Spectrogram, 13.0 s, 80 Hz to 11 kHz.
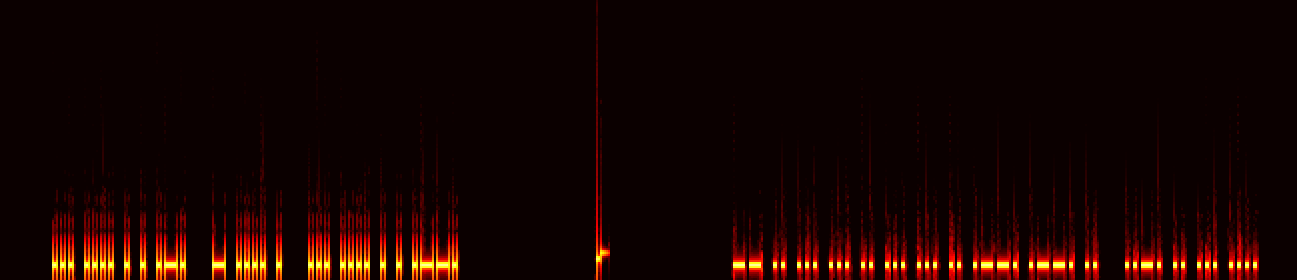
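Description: A steady, mid-pitched beep keys on and off in rapid bursts of short and long tones, Morse code sent at 30 words per minute, with a brief click and pause in the middle.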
